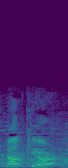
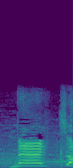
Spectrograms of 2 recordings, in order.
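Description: First: "Melchior" said in English, MEL-kee-or; English "Melchior" with a k sound and three syllables; English pronunciation. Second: "Melchor" said the Spanish way, no i, Mel-CHOR; Spanish "Melchor" with a clear Spanish ch; Spanish pronunciation. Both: Shown as a demonstration. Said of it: "Well, it's in English".

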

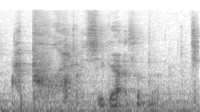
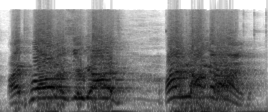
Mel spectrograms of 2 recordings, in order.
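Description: First: Very soft, voiceless whisper; whispered denial. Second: Loud, high-pitched yell; shouted denial. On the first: Streamer assuring chat he is not mad, tiny whisper. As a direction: whisper the promise almost inaudibly. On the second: Streamer insisting to chat he is not mad, furious-sounding shout. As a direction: yell the promise, contradicting the calm words. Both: Real, not acted.

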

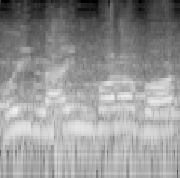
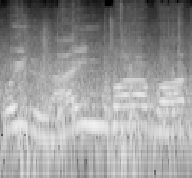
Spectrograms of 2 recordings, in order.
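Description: Both takes have the same delivery.

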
